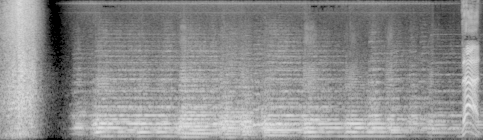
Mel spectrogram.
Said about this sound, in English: is the sound of fanfare that welcomed Xi Jinping and Vladimir Putin to Uzbekistan today.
